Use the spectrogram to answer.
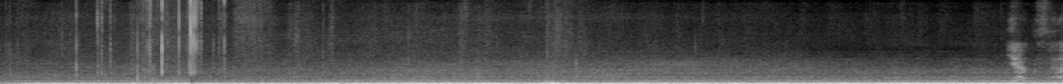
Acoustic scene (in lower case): car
